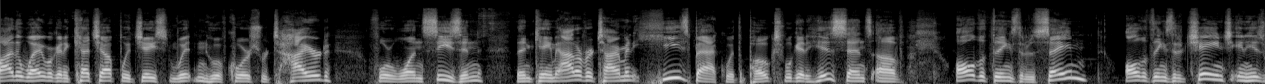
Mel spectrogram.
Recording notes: live from Dallas Cowboys Training Camp from Oxnard, CA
